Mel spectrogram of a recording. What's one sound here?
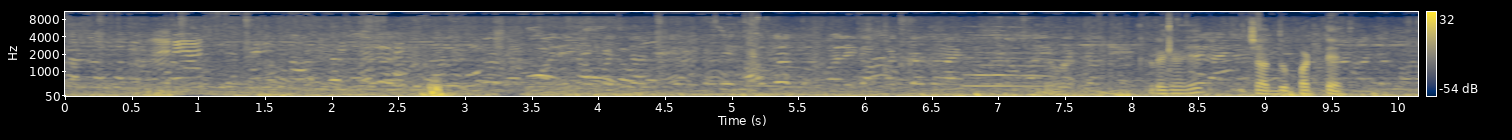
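A crowd of people chatters all around outdoors.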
